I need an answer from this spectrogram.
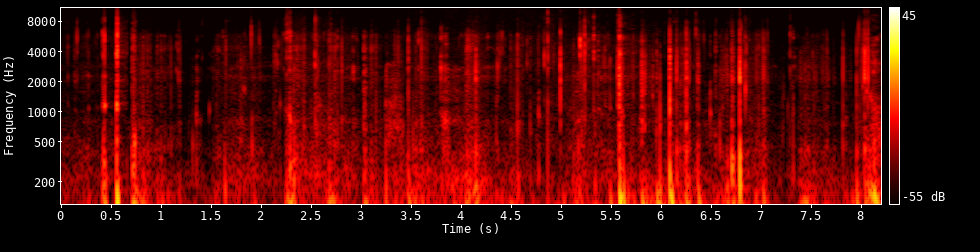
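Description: Crunchy chewing of a coated roasted chickpea snack: many sharp crunches and bites in an irregular rhythm, fairly loud, with no talking.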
